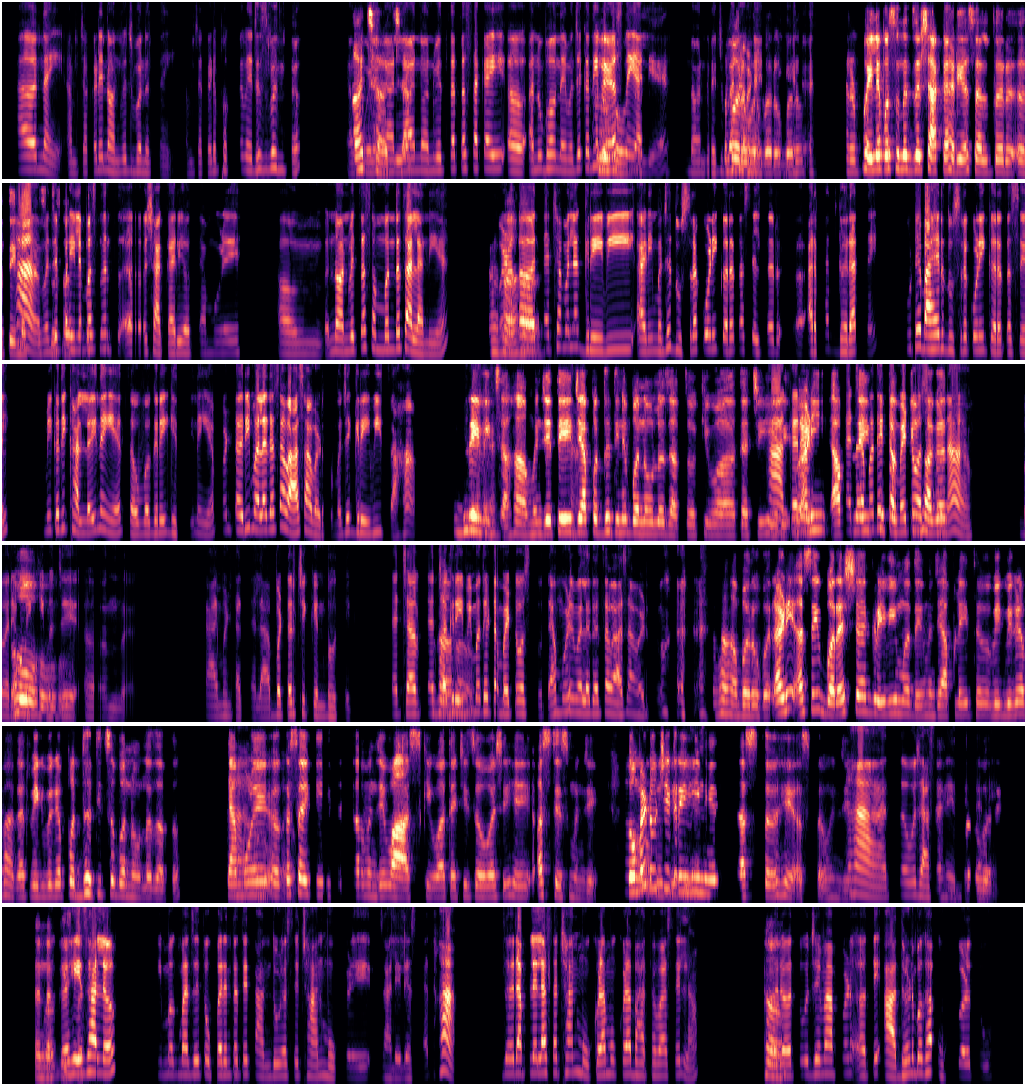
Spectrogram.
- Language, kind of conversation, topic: Marathi, podcast, मेहमान आले तर तुम्ही काय खास तयार करता?
- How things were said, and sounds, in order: in English: "नॉन-व्हेज"; other noise; laughing while speaking: "व्हेजच बनतं. त्यामुळे मला नॉन-व्हेज … आहे, नॉन-व्हेज बनवण्याची"; in English: "नॉन-व्हेज"; in English: "नॉन-व्हेज"; laughing while speaking: "पहिल्यापासूनच जर शाकाहारी असाल तर"; other background noise; in English: "नॉन-व्हेजचा"; tapping; in English: "ग्रेव्ही"; in English: "ग्रेव्हीचा"; in English: "ग्रेव्हीचा"; chuckle; in English: "बटर चिकन"; in English: "ग्रेव्हीमध्ये"; laughing while speaking: "त्यामुळे मला त्याचा वास आवडतो"; laugh; in English: "ग्रेव्हीमध्ये"; in English: "ग्रेव्हीने"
